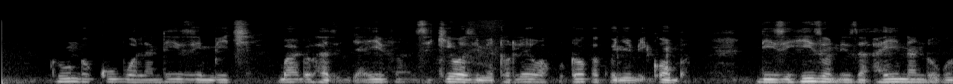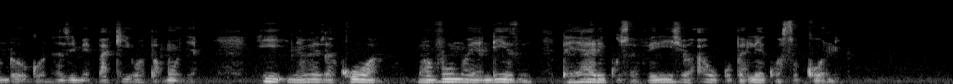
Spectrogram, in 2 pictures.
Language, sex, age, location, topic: Swahili, male, 18-24, Kisii, agriculture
